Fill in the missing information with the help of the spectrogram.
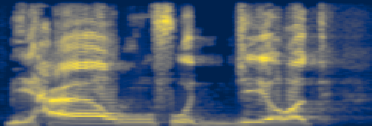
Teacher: Biha tipis, ru tebalkan.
